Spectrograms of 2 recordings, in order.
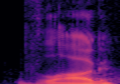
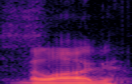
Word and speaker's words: vlog: yeah just I like I like how you pronounce that word is all Vlog yeah because you kind of have a vlog it's kind of vog cuz I'm trying to say v v the V you got that vog well I lost my accent since uh Coming to America so it's just it's harder to pronounce it in English vog the V sound yeah vog I'm gonna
